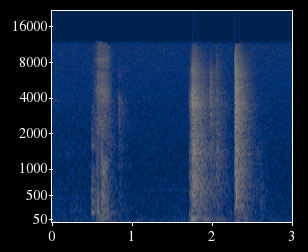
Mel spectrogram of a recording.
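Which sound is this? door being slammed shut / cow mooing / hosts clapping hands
door being slammed shut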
